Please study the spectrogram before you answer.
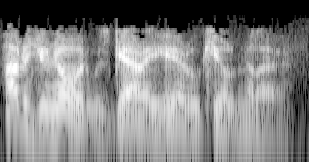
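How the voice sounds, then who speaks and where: Husky, inquisitive radio official. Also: male voice, lowish voice, sing-song, racing. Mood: curious. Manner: earnest, questioning. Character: inquisitive, admiring official, the detective's colleague. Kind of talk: 1940s radio detective acting. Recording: dull, noisy old radio recording.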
